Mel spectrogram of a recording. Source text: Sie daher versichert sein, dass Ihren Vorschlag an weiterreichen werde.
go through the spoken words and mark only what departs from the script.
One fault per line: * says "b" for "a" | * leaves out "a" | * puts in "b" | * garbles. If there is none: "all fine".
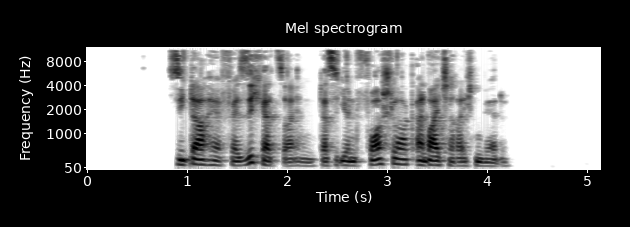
all fine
